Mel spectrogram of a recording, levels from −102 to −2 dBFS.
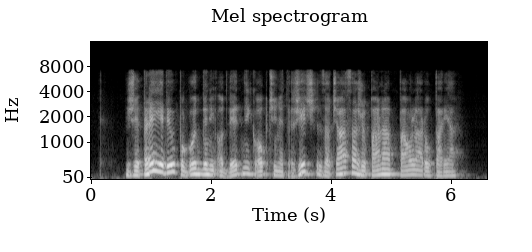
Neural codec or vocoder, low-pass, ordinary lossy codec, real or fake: codec, 16 kHz, 4 kbps, FreqCodec, smaller model; 7.2 kHz; none; fake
